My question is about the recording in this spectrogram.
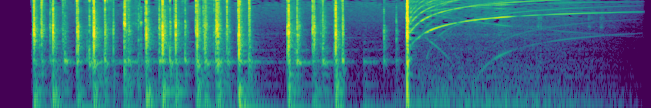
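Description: Logo-intro sound effect: a quick run of keyboard typing clicks for about three seconds, then a single sharp hit about four seconds in, followed by a cluster of rising tones that fade away.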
